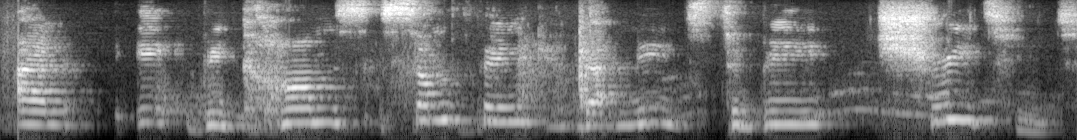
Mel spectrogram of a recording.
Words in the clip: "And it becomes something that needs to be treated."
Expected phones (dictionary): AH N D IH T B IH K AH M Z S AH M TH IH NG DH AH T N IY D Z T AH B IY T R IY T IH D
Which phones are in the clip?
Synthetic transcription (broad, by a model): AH N IH T B IH K AH M Z S AH M TH IH NG DH AH T N IY D Z T AH B IY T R IY T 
